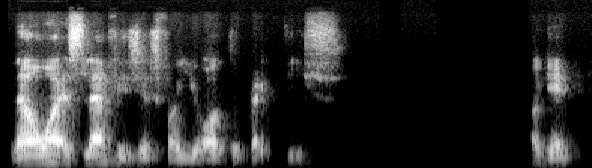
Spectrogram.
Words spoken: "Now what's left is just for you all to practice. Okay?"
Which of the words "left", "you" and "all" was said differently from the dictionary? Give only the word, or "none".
left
